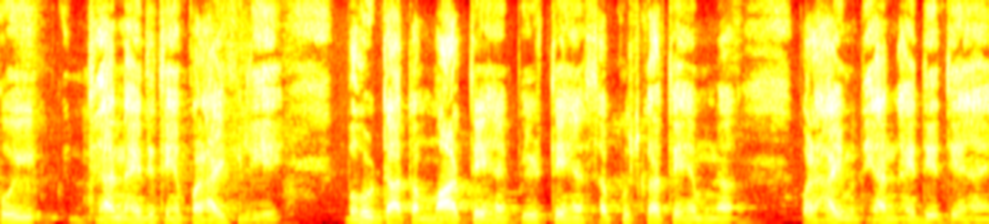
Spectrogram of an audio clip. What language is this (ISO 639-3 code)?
hin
